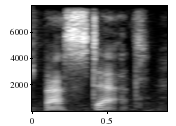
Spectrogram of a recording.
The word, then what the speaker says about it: Bastet: additional feminine suffix as Bastet. The name change is thought to have been added to emphasize the pronunciation of the ending T sound, often left silent.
